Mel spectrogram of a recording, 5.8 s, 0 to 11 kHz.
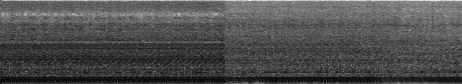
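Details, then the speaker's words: Old Detroit diesel on a rock crusher plant, first start in about 3.5–4 years after a starter rebuild and faulty solenoid fix: fires right up, nearly runs away, then a deep, steady drone with no misses or knocks, normal running. "Fired right up. I thought it was going to run away for a second. Cool."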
